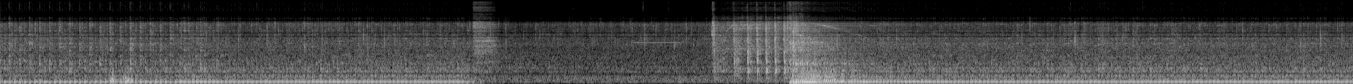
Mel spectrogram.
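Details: Mercury 90 hp outboard on a Suntracker after a no-start issue, final running check: steady even low idle burble with a brief quiet gap, then smooth regular beat; normal idle.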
